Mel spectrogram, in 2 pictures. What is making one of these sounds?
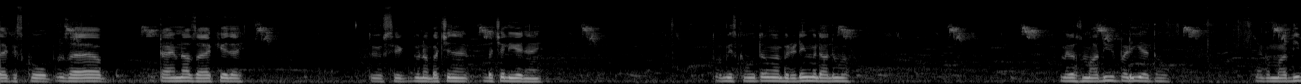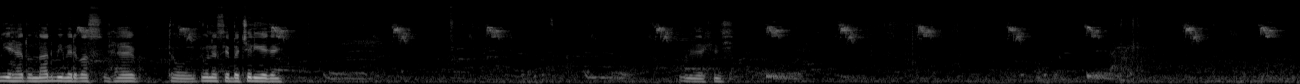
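Feathers rustle softly as hands handle a pigeon.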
